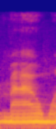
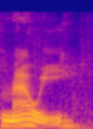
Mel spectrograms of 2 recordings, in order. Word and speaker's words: Maui: is pronounced apparently malma no one says it malma it's pronounced Maui get it right ma malma Maui leave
